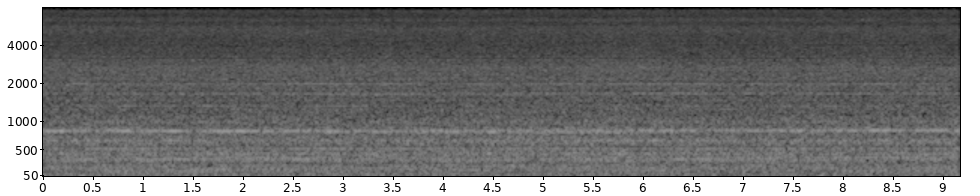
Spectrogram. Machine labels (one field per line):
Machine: fan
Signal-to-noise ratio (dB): 0 dB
